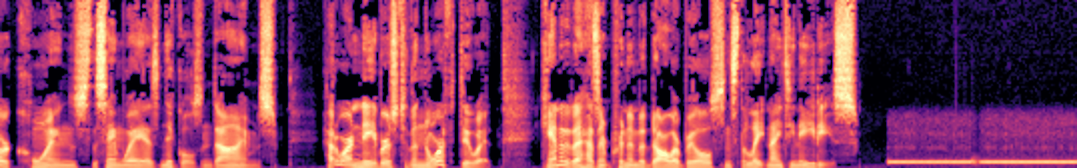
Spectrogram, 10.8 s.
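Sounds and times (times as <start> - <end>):
speech: 0.0 - 8.6
telephone dial tone: 8.9 - 10.7.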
